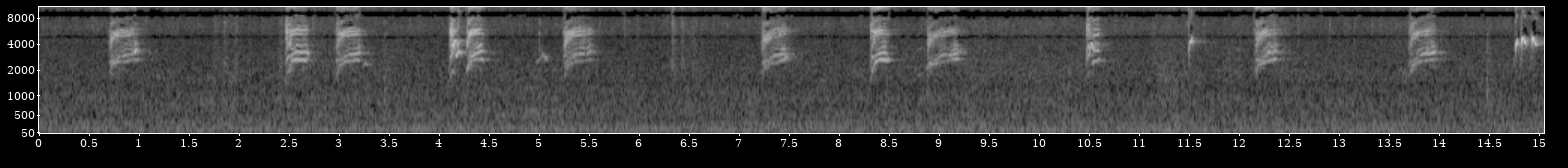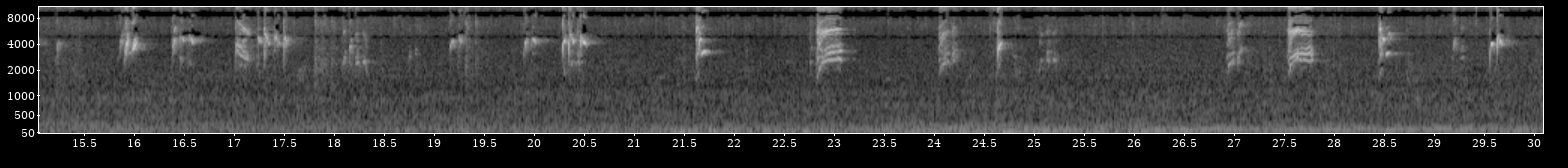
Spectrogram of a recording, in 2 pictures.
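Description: Red canary giving short, high chirps that sweep downward in pitch, one every second or so with uneven gaps, over a low background hum.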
